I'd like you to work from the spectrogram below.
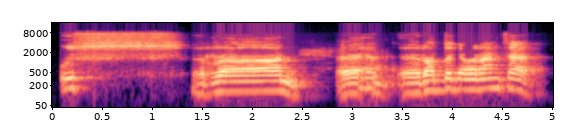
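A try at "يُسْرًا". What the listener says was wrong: না না না, দুই যাবারটা হবে না, একটাই যাবার উচ্চারণ হবে, আর একাধিক টান হবে। র আলিফ যাবার র, ইউসর।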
